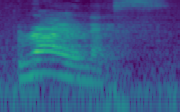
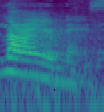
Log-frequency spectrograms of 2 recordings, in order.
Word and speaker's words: lioness: lion roness lioness roness no l l r r you're not saying it right very sorry I know try saying roness lioness good well in future every time you see an L pretend it's an R right Anna yeah feminine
